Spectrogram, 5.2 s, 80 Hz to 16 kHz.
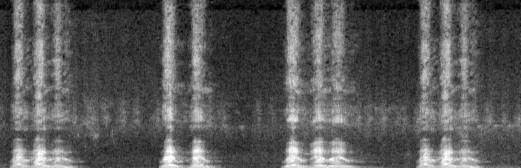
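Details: Golden Retriever puppies at play outdoors in a green meadow; bursts of three quick, rough woofs, each burst repeated about every 1.3 seconds, against a quiet background.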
